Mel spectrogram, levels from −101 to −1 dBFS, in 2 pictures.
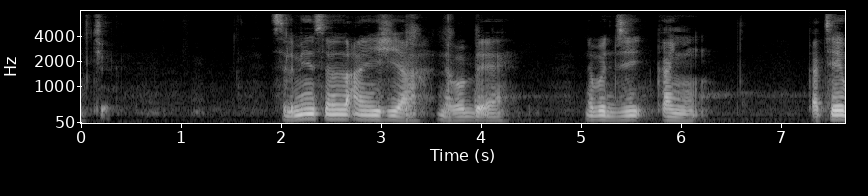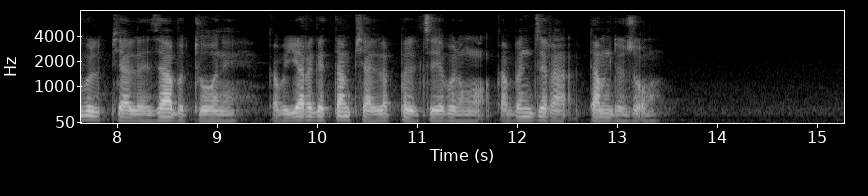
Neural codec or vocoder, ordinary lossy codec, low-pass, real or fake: none; MP3, 64 kbps; 7.2 kHz; real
